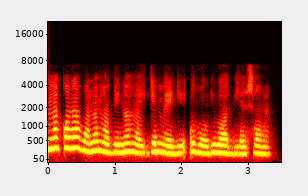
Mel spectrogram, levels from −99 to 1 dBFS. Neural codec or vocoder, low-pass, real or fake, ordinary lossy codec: codec, 16 kHz, 1 kbps, FreqCodec, smaller model; 7.2 kHz; fake; MP3, 64 kbps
